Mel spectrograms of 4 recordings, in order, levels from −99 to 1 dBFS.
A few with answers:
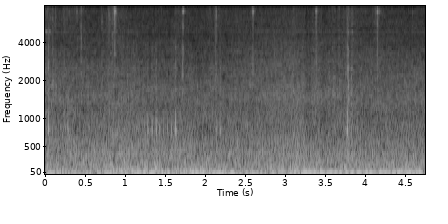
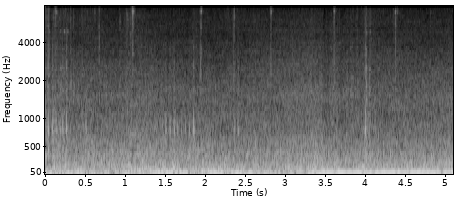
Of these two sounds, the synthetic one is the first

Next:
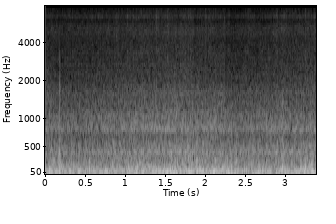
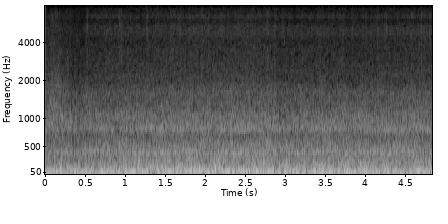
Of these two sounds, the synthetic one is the second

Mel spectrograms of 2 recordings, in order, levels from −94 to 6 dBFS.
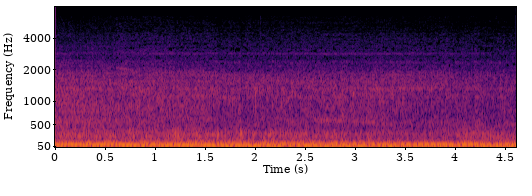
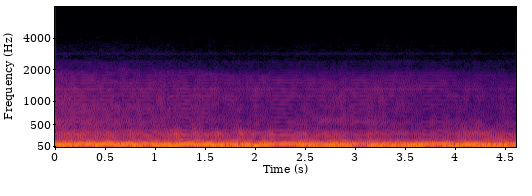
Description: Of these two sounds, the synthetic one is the second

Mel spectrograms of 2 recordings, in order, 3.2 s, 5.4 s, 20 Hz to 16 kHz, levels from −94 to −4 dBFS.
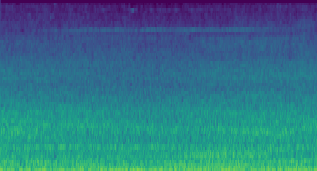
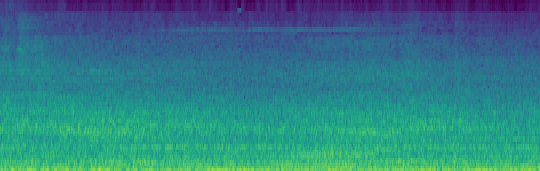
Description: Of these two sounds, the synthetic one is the first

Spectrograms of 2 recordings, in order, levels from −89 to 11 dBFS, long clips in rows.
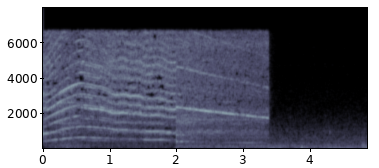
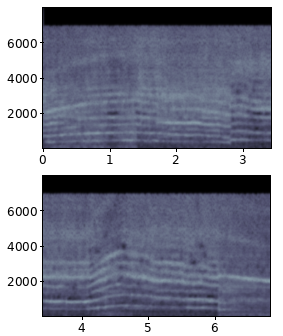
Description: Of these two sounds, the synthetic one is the second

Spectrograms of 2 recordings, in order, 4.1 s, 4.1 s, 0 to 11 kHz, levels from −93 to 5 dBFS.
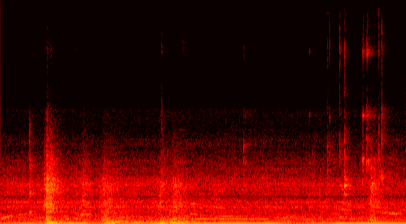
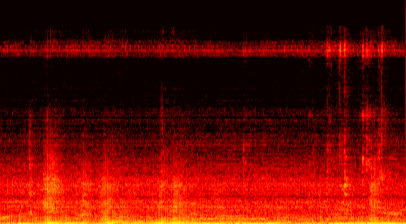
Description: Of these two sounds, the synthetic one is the second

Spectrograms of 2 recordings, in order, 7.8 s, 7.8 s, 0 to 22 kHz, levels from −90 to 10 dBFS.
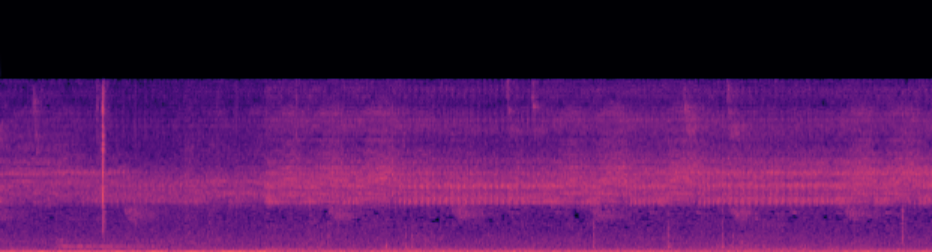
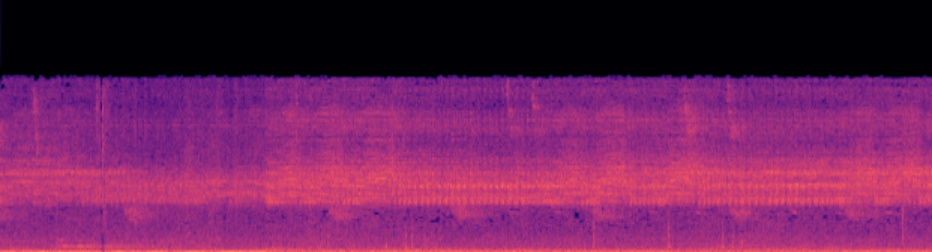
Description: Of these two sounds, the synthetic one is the first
